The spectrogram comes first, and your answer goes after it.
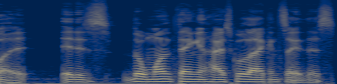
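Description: In a very clean recording with a silent background, a man with an American accent speaks at a moderate pace, his fairly low pitch held in fairly even intonation. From Indiana. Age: 20s. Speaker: podcast host. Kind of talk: casual monologue. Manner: hesitant, filler-heavy.

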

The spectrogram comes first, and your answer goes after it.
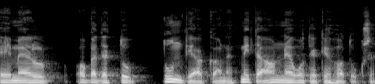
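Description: With ordinary pitch variation, a man speaks in a very deep, low voice with a dark, mellow tone. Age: 50s. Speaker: trainer in conflict and violence prevention, former police officer. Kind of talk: casual chat.

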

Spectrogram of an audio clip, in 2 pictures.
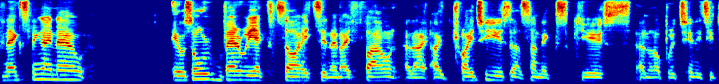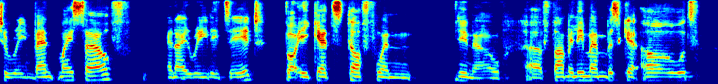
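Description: A man with a Spanish accent speaks at a moderate pace in a fairly high pitch, with ordinary pitch variation. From Venezuela. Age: 20s. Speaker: Venezuelan immigrant. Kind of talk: interview.

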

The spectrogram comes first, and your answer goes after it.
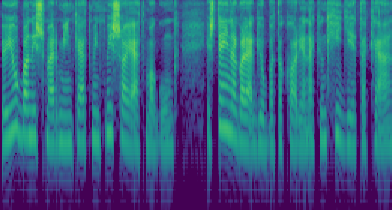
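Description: A woman speaks at a moderate pace in a dry, close recording with no echo, very clean with a silent background. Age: 30s. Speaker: podcast host. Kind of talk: casual chat. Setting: studio.

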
